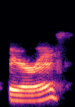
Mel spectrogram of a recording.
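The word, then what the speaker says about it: Faris: And you can find me on Instagram or Twitter at Paula Ferris. And my last name is spelled just like the city of Paris, but with an F, like Frank. So it's not F-A-R-R or F-E-R-R, it's F-A-R-I-S.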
